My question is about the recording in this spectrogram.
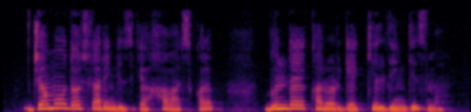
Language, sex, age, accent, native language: Uzbek, female, 18-24, Buxoro, Uzbek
